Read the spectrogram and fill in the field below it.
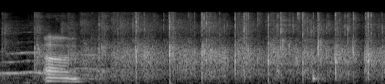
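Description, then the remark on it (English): An audience applauds, dense overlapping claps continuing steadily throughout, with a brief voiced cheer or whoop near the start. “If you missed last week, yeah, we can clap.”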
